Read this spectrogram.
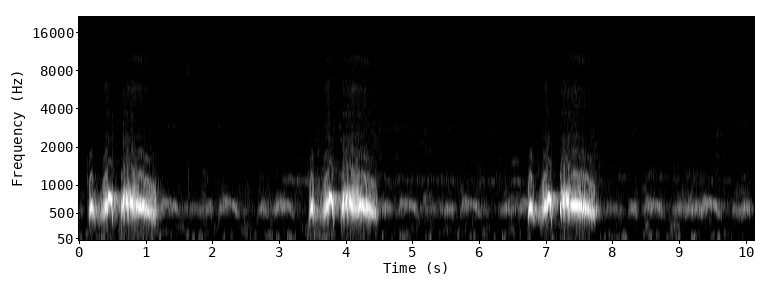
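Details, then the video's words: Spotted dove cooing as a trapping lure, three loud phrases of clipped notes and a long rolling coo about every 3.3 seconds, with a soft chain of quiet coos running between them. "derkuku super gacor pikat dapat burung bagus"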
